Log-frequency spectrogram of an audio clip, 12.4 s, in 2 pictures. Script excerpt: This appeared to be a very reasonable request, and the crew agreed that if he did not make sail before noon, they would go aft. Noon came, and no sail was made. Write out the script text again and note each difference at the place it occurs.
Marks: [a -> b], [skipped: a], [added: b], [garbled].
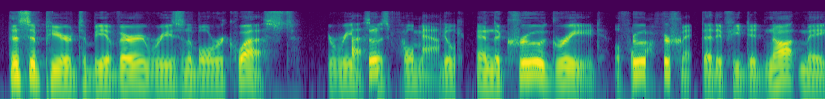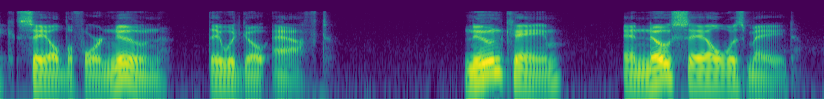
This appeared to be a very reasonable request, [garbled] and the crew agreed [garbled] that if he did not make sail before noon, they would go aft. Noon came, and no sail was made.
